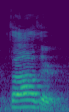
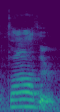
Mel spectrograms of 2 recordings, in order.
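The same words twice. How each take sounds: The two takes are said the same way.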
